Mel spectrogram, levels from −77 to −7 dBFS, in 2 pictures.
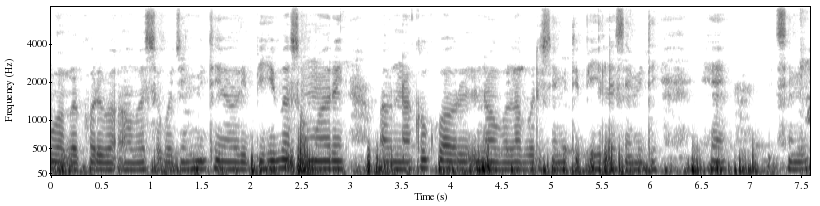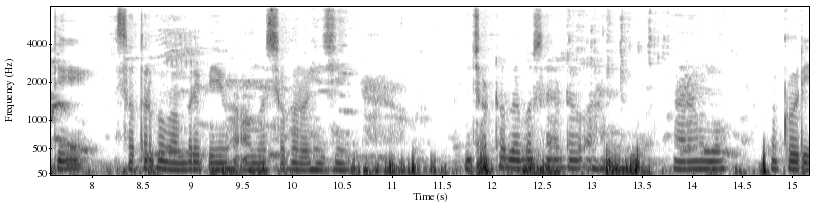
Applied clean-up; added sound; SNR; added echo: none; none; none; none.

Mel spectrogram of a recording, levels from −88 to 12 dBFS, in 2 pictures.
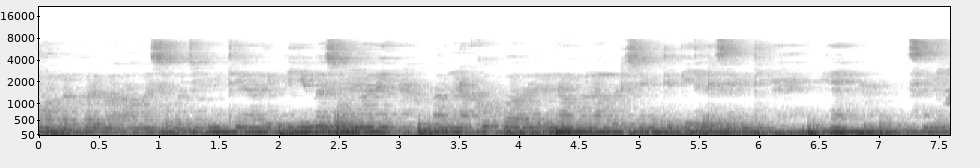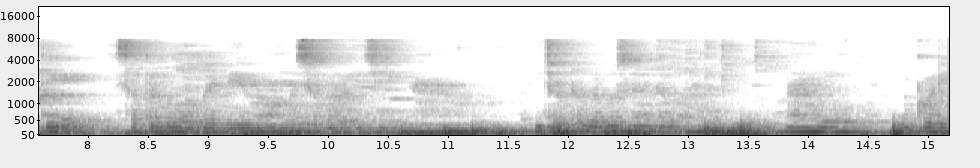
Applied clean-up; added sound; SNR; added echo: none; none; none; reverberation time 1.1 s.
